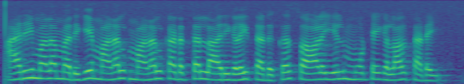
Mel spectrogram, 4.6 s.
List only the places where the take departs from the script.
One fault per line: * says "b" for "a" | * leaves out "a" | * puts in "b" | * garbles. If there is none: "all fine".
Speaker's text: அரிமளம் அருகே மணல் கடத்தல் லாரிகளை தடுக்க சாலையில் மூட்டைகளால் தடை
* puts in "மணல்"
